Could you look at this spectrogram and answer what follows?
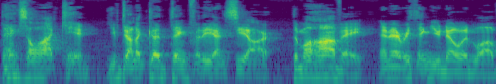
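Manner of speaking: low, heavy chain smoker's voice. Game character handing over a gift for helping the NCR, heavy smoker's voice. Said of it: "I don't know why I sound like this now".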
